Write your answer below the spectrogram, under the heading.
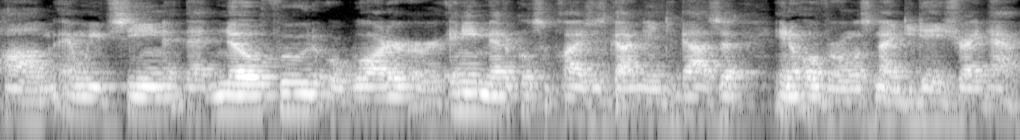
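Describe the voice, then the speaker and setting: Delivered with fairly even intonation and hardly any pauses, the speech carries audible room echo and noticeable background noise. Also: man, very deep, low pitch for a man, moderate pace. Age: 70s. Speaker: activist. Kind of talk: political commentary. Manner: impassioned.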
